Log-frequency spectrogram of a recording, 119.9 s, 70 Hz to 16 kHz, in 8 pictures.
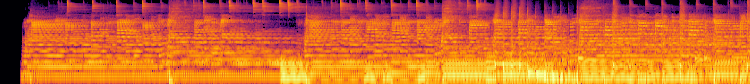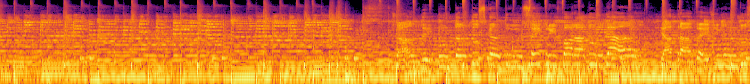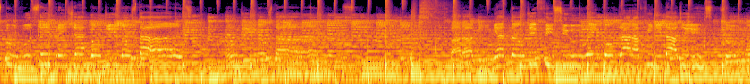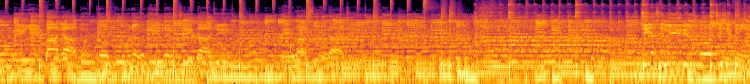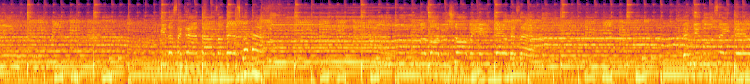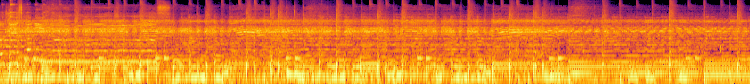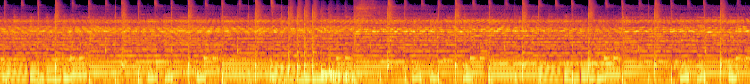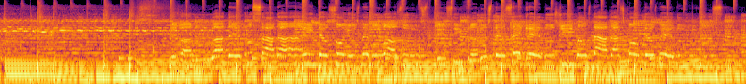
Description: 1036   04:16:00   Faixa:     Rock Nacional
Guitarra
Teclados
Percussão
Vocal
Baixo Elétrico 6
